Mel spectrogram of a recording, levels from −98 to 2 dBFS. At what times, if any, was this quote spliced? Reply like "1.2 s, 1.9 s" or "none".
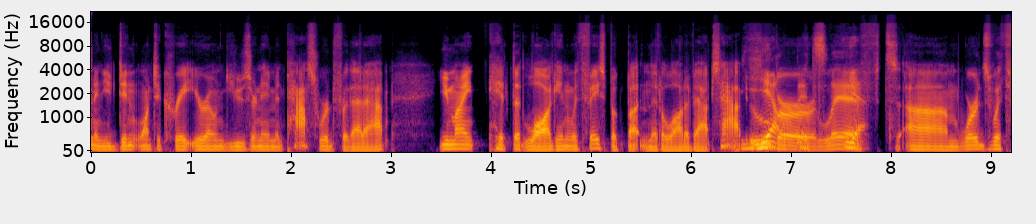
6.5 s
